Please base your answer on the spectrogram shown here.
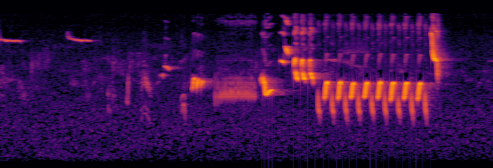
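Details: Nightingale singing in the morning: scattered high thin whistles and short notes build to a sustained whistle, then a rapid, loud series of about a dozen identical clipped notes, ending on a sharp high upslur.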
